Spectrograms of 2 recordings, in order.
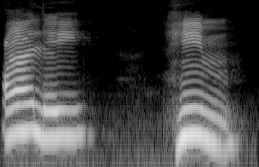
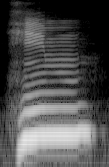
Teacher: ہا جو ہے یہ اقصی الحلق سے آئے گی آواز، اور میم کے ساتھ ملائیں گے۔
